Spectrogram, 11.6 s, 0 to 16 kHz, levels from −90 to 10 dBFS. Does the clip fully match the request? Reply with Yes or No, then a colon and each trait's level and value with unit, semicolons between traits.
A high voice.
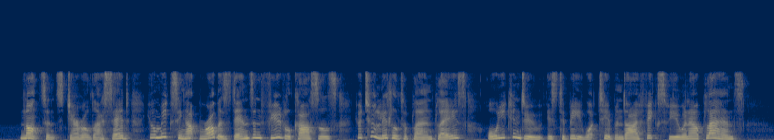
Yes: high, 230 Hz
